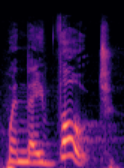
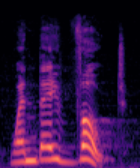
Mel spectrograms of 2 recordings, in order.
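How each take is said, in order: First: "vote" leaned on with a rising tune; "when they vote" with the weight on vote; stress on vote. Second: "they" is the stressed word; "when they vote" with the weight on they. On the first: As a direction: push the word vote up. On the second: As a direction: lean on they, not vote. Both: Shown as a demonstration.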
